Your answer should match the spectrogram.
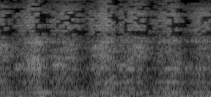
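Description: Close, loud scratchy rasping of a wire brush scrubbed back and forth over a rusty magnet-fishing find, with a few uneven strokes blending into continuous scraping.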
